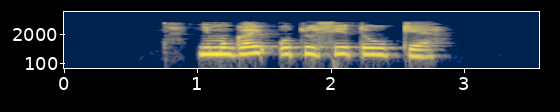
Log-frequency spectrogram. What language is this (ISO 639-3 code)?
chm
